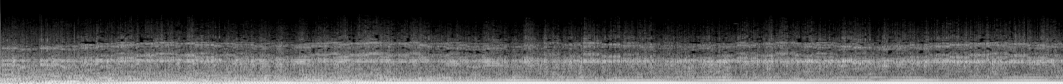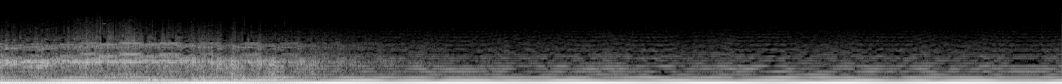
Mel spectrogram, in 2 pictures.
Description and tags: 5. Crunchy tone with a little LFO.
